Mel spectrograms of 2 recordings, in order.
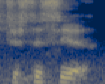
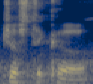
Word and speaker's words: Justiciar: Yes, Justiciar. Not Justicar, as it's spelt there.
